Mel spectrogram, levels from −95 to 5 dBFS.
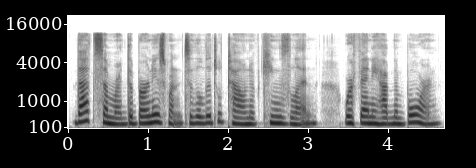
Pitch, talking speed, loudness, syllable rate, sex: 230 Hz, 215 wpm, -17 LUFS, 5.1 syllables/s, female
